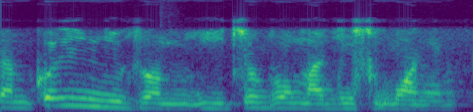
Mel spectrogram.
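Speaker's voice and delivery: ordinary delivery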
